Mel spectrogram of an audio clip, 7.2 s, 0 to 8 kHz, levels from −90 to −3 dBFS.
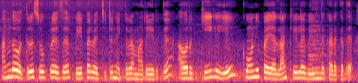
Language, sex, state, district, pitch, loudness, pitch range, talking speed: Tamil, female, Karnataka, Bangalore, 200 Hz, -14 LUFS, 180-220 Hz, 125 wpm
